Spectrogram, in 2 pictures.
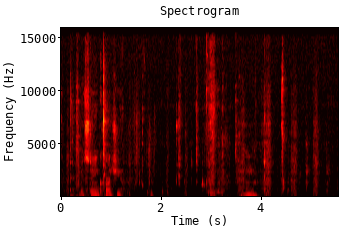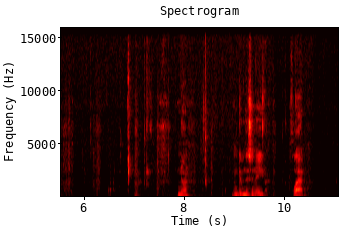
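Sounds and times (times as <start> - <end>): chewing crunchy cereal: 0.0 - 7.8.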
